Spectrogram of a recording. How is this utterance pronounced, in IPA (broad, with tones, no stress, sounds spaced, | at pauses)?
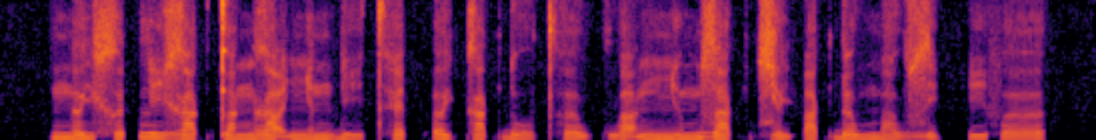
n ə˧ j x əː˦˥ t̚ l i˧ ɣ a˦˥ k̚ t̪ a˨˦ ŋ ɣ a̰ː˧˨ ɲ ə˧ n ɗ i̤˨˩ t̪ʰ ɛ˦˥ t̚ ʔ ə˧ j k a˦˥ k̚ ɗ o̤˨˩ t̪ʰ ə˧˩ w k w a̰˧˥ ŋ ɲ ɨ˨˦ m z a˨˩ k̚ t͡ɕ ə˧˩ j ʔ a˦˥ k̚ ɗ ə˨˦ w m a̤˨˩ w z i˨˩ k̚ ʔ i˧ f əː˨˦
